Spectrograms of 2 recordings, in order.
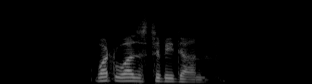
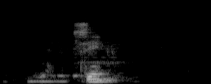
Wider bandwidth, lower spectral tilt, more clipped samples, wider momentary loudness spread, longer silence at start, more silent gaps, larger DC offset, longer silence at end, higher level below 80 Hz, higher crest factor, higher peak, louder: first, 13.5 kHz vs 9 kHz; about the same, -5.5 dB/octave vs -5.5 dB/octave; neither; second, 14 LU vs 21 LU; first, 0.95 s vs 0.3 s; neither; neither; about the same, 1.05 s vs 0.95 s; second, -86 dBFS vs -76 dBFS; about the same, 20 dB vs 22 dB; second, -24 dBFS vs -12 dBFS; second, -40 LUFS vs -30 LUFS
